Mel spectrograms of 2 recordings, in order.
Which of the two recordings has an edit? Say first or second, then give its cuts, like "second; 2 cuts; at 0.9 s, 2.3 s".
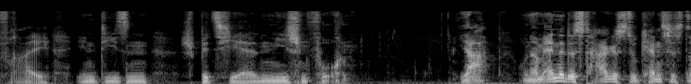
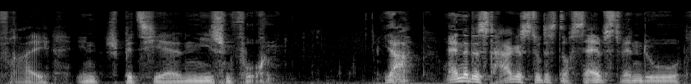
second; 3 cuts; at 1.0 s, 4.5 s, 5.4 s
